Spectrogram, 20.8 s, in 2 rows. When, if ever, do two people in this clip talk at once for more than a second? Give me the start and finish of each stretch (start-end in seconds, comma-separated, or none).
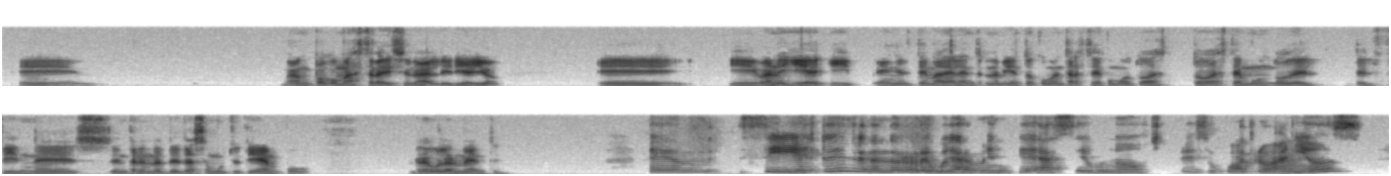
none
